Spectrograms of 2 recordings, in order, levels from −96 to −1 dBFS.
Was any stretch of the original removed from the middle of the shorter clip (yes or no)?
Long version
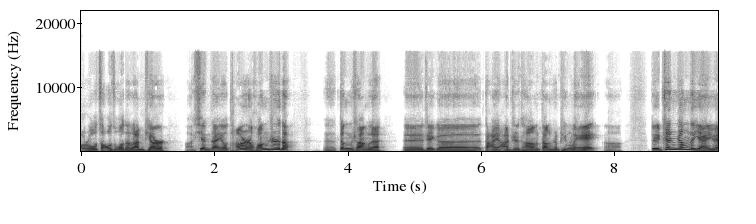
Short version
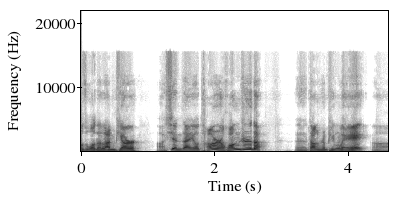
yes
